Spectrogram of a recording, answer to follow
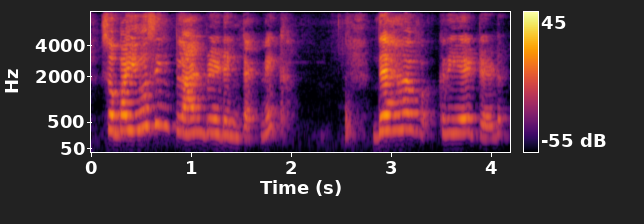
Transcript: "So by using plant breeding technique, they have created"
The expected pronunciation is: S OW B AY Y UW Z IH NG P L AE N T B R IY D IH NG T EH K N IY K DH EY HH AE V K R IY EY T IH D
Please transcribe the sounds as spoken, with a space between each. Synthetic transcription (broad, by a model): S OW B AY Y UW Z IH NG P L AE N B R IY D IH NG T EH K N IY K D EY HH AE V K R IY EY T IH D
